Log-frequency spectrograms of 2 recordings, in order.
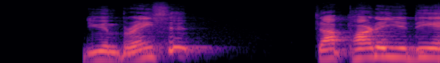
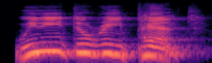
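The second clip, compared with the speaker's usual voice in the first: urgent call; 8 semitones higher, 6 dB louder than usual. Real, not acted. Preacher calling congregation to repent.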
